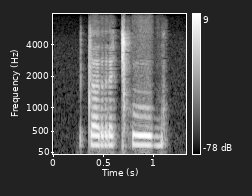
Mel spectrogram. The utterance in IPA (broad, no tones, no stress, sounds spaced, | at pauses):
t ʌ r ə ǀʰ u ɡ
